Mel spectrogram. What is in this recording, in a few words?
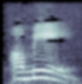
gujarati we; અમે [ame]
